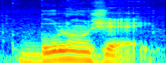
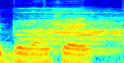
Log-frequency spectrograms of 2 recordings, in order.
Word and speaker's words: Boulanger: This lady, Lily Boulanger, in the book writes, they talk about her. Lily Boulanger.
